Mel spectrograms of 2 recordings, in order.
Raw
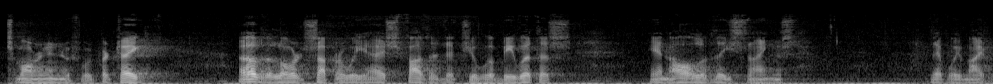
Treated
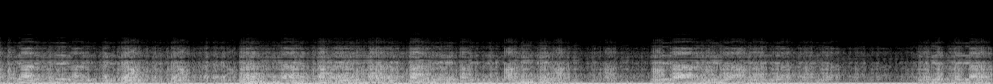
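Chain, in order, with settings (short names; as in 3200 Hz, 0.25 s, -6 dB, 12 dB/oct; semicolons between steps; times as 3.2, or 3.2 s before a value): elliptic band-stop 230–770 Hz; bell 940 Hz +8.5 dB 2.2 oct; sample-and-hold 36×; LPF 1500 Hz 24 dB/oct; upward compressor, threshold -24 dBFS; feedback echo 0.496 s, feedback 58%, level -9.5 dB; reverb RT60 0.35 s, pre-delay 3 ms, DRR 4 dB; fast leveller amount 70%; gain -1.5 dB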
